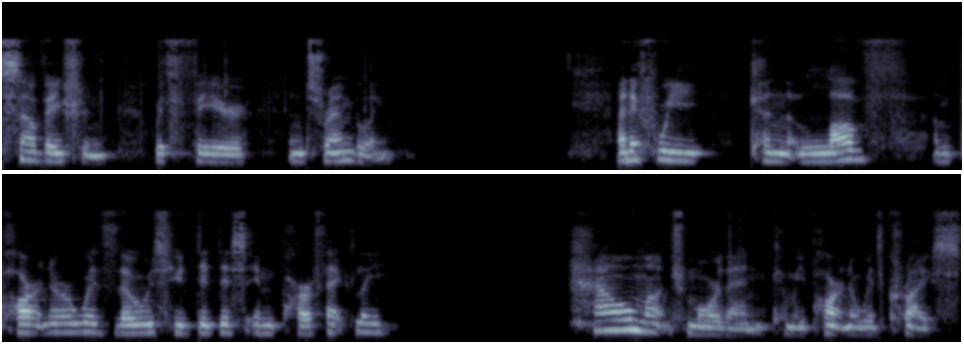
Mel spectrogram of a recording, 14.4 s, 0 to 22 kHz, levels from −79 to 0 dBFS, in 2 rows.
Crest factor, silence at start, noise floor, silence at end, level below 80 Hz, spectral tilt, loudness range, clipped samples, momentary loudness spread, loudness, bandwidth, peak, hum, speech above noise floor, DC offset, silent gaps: 22 dB; 0 s; under -90 dBFS; 0 s; -82 dBFS; -4.5 dB/octave; 6 LU; under 0.1%; 16 LU; -31 LUFS; 10 kHz; -12 dBFS; none; over 59 dB; under 0.1%; none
